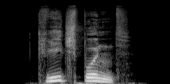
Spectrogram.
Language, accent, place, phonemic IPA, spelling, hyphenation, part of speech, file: German, Germany, Berlin, /ˌkviːt͡ʃˈbʊnt/, quietschbunt, quietsch‧bunt, adjective, De-quietschbunt.ogg
- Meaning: garish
